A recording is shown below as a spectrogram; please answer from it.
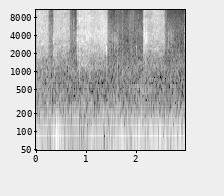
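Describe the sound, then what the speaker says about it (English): Bursts of hissing spray from an aerosol can of cleaner, several presses of varying length in quick succession, close and fairly quiet against a low background rumble. "So I decided to spray everything down with the aerosol can."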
